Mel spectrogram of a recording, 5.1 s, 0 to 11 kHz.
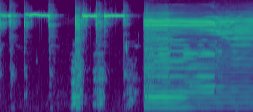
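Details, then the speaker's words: Two-transistor (BJT) oscillator with the capacitor swapped for a much smaller one, believed to be 22 nF, driving a small low-impedance speaker. Short high-pitched beeps, then a steady shrill tone; working, with the pitch sounding high because the speaker's impedance is too low. "So there we go. Initially the frequency sounded a bit high because the impedance of the speaker is a bit too low. You have a bigger speaker you get much better results."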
